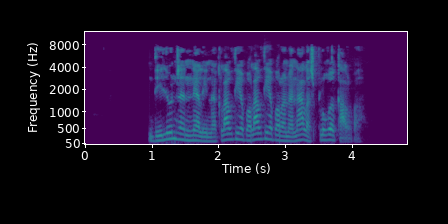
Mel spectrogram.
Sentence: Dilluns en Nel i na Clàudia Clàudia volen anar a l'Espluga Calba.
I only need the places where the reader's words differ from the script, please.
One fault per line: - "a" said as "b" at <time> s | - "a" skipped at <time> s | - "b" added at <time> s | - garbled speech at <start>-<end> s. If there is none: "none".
none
